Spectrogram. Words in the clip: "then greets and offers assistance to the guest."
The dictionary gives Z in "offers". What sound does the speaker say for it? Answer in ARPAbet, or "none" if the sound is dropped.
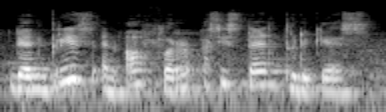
none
